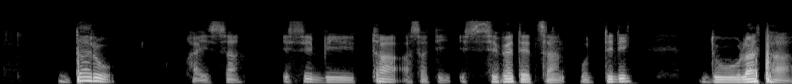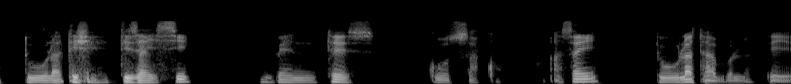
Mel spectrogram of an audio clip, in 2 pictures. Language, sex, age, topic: Gamo, male, 25-35, government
